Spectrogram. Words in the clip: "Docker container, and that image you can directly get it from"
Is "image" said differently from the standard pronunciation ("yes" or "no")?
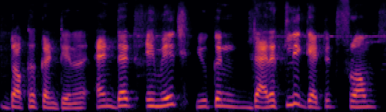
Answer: no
